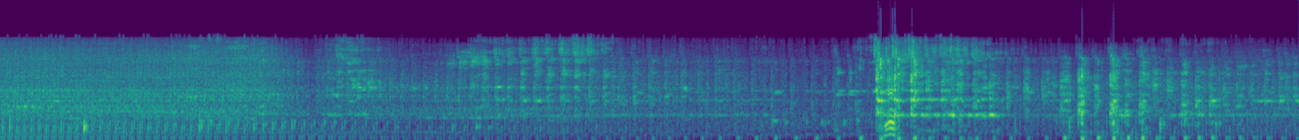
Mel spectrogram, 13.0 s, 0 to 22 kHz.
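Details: Water pump's small single-cylinder 11.25 engine after repair: damaged regulator gear repaired, neglected oil changed, pipe renewed; steady even beat at roughly three firings a second, no knocks or misses; running cleanly.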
